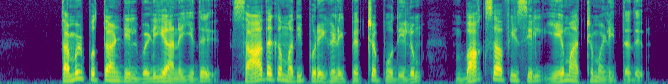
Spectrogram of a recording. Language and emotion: Tamil, neutral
